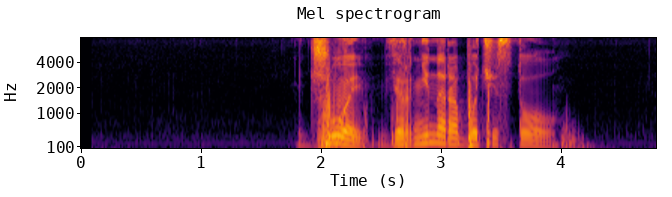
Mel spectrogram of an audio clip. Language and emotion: Russian, angry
